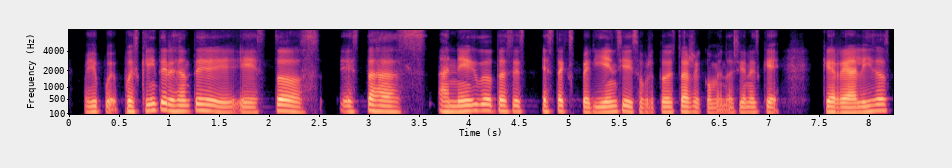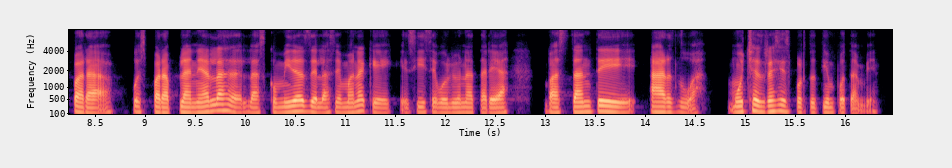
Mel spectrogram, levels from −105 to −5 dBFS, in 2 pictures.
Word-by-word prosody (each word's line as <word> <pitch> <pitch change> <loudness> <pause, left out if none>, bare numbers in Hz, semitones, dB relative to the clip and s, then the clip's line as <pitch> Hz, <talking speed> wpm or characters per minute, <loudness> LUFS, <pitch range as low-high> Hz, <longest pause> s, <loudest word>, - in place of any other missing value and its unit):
Oye, 145 +1 0
pues 150 - -3
pues, 150 0 +1
qué 165 - -1
interesante 155 -6 +2
estos 135 0 +1 0.2
estas 145 - -1
anécdotas, 155 +2 +2
esta 150 +1 -2
experiencia 140 0 0
y 145 - +3
sobre 135 - -7
todo 135 - 0
estas 135 +1 +1
recomendaciones 130 +1 -4
que 135 -3 -2 0.4
que 145 - +5
realizas 135 +6 +3
para, 135 -3 +1
pues, 145 -1 -4
para 135 -3 +3
planear 135 +2 +1
las 160 -7 +2
las 125 -2 -4
comidas 140 +4 +2
de 135 -3 +1
la 125 0 -2
semana, 130 +4 -1
que 125 -5 -5
que - - -10
sí 135 -1 -7
se 130 - -5
vuelve 125 0 -2
una 130 0 -2
tarea 125 +2 -1 0.3
bastante 135 +1 +2
ardua, 135 -1 0 0.2
muchas 145 +1 +2
gracias 150 0 0
por 135 -4 -5
tu 130 - -6
tiempo 125 -1 -4
también. 150 -2 -8
140 Hz, 155 wpm, -24 LUFS, 130-150 Hz, 0.4 s, que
